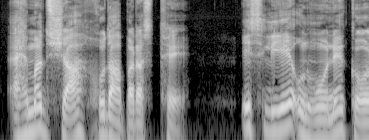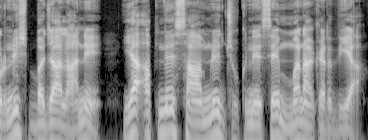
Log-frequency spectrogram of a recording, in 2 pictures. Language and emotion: Urdu, neutral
